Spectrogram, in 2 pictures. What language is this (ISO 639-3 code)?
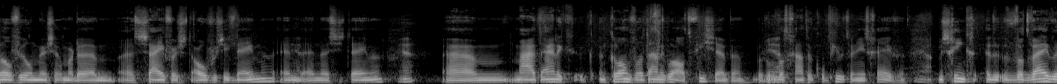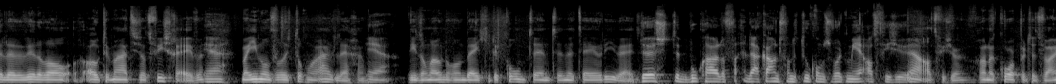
nld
